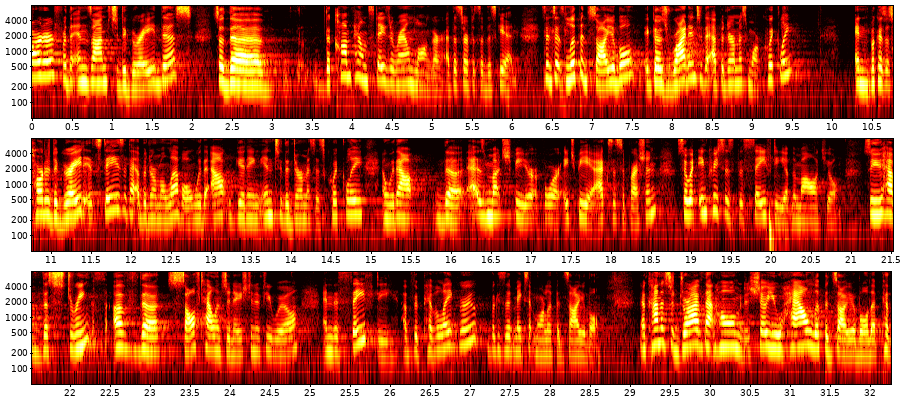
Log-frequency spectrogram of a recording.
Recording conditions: live audience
